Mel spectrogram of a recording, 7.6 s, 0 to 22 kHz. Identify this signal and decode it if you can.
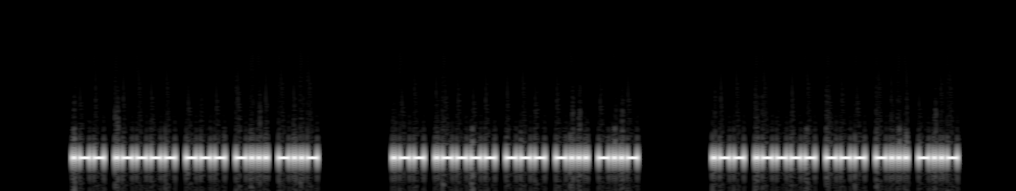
Morse code, heard as a keyed tone, about 45 wpm, 700 Hz. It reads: W1OBX W1OBX W1OBX
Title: USA Call Signs - 5 Characters - Repeated 3x - 45wpm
